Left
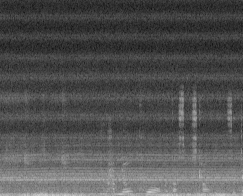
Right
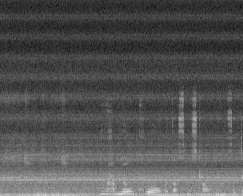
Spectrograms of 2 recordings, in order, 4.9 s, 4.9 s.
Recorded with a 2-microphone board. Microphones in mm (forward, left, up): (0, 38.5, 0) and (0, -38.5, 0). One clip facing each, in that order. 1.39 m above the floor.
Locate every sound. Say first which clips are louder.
2.0 s a woman speaking: right 9 dB; 35° right (ahead or behind); by 4.9 s 15° right (ahead or behind)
